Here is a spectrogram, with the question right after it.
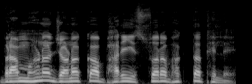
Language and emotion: Odia, neutral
